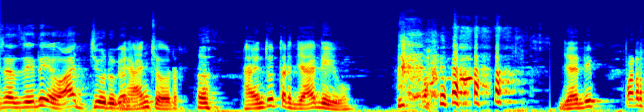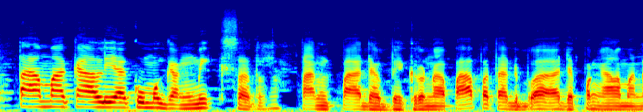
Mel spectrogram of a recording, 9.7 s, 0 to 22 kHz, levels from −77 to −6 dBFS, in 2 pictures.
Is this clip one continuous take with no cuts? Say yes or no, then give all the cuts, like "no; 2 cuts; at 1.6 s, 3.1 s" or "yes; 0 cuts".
no; 2 cuts; at 4.0 s, 6.9 s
